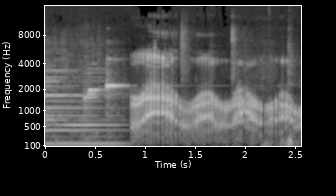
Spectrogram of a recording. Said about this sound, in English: What's that sound? Debbie, we told you. There's a bear and Björk and Ono. I keep forgetting outside. There's a bear here. Hold on. The bear is knocking, and I know it's the bear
